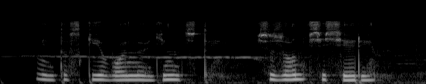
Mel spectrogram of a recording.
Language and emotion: Russian, neutral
